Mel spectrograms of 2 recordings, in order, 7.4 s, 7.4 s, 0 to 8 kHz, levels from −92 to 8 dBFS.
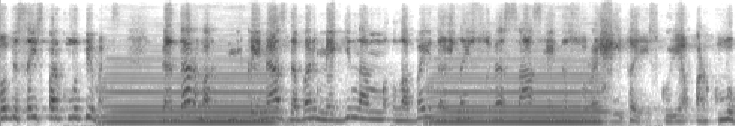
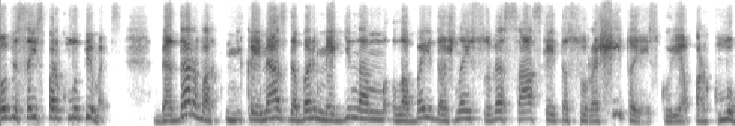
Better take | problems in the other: second | background sound (Bowed string instrument); 3 dB below the speech // room echo; dies away in 1.3 s

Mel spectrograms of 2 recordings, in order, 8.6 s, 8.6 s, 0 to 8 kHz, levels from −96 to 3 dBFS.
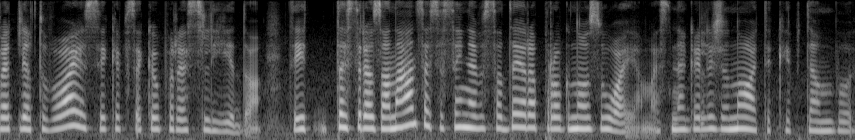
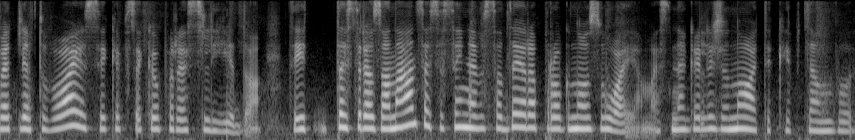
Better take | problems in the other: first | noise reduction (neural separator model SepFormer DNS4)

